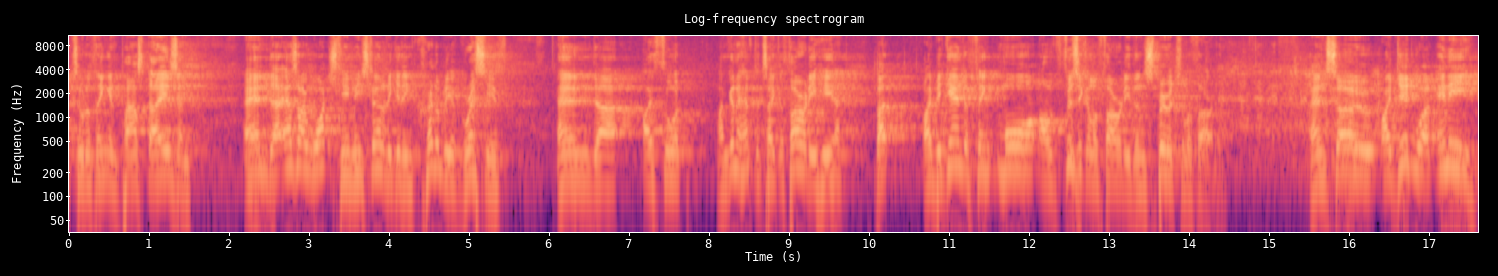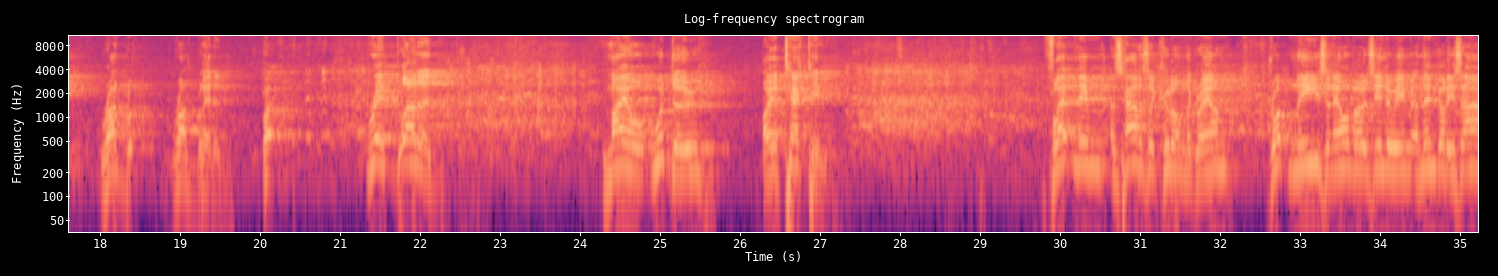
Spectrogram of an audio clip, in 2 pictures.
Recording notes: Preached Live At Planetshakers Melbourne.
